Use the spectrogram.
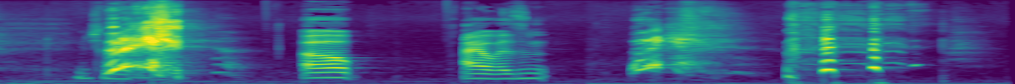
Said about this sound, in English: I really have to sneeze. Can you?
